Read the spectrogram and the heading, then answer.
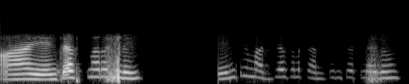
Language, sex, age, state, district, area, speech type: Telugu, female, 18-30, Andhra Pradesh, East Godavari, rural, conversation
